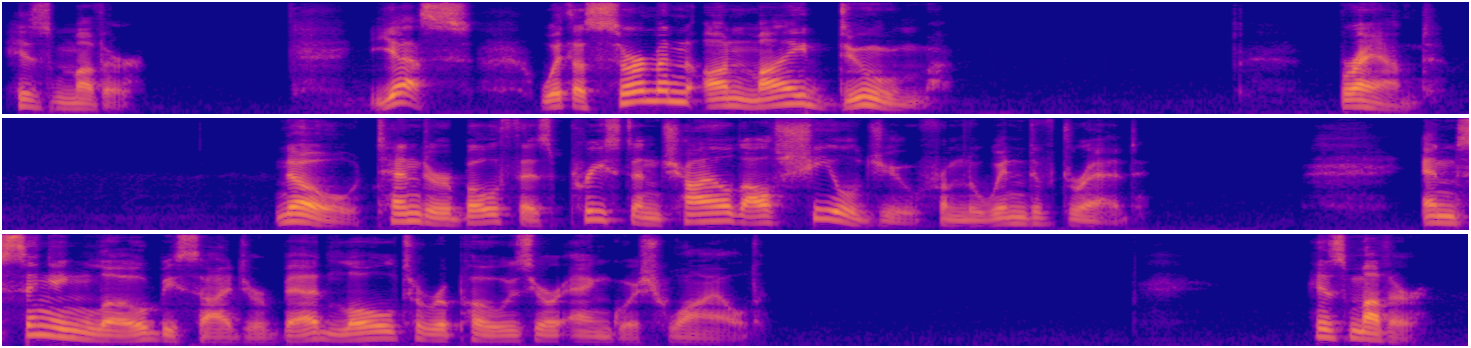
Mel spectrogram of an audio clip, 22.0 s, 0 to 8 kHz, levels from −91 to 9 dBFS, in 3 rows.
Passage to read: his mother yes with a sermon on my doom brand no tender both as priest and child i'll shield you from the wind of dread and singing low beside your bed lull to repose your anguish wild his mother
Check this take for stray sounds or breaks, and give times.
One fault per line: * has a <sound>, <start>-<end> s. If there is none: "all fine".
all fine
